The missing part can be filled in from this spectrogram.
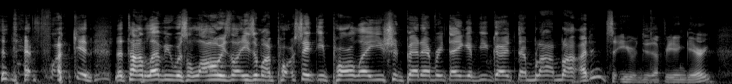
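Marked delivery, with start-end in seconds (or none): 2.1-5.8 acted-out, hyped-up, overexcited screaming. Mocking the other speaker's earlier betting claims: imitating someone screaming. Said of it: "you were the one that was screaming".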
